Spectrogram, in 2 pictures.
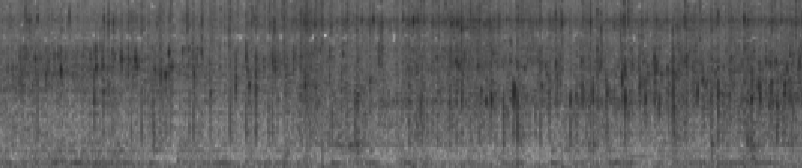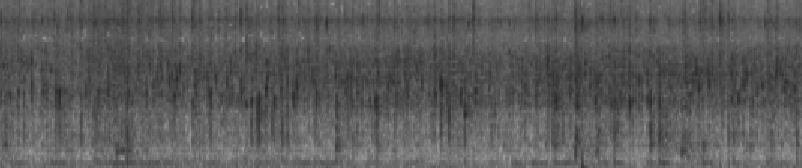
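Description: Pomfret pieces sizzling and crackling as they fry in hot oil in a frying pan.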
